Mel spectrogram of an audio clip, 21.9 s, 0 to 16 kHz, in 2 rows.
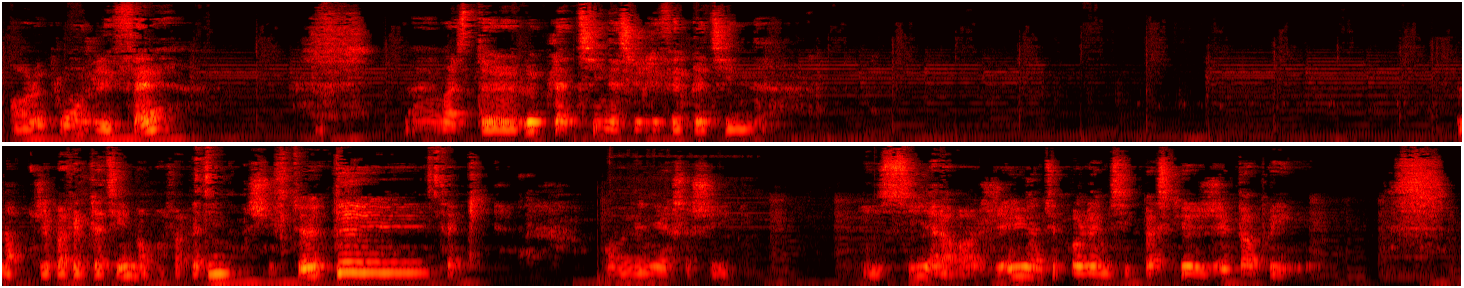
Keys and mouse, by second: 6.1 middle click, 17.5 middle click.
